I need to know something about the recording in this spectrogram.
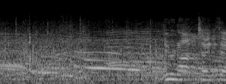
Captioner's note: applause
